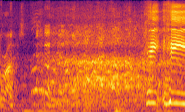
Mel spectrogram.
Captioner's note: laughter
